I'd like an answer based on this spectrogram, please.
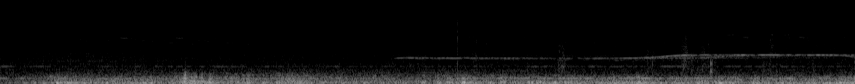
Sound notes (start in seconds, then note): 0.8 thunder rumbling; 2.2 ethereal music playing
